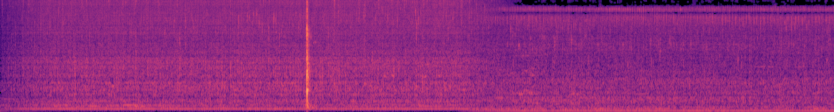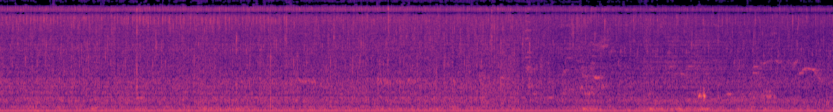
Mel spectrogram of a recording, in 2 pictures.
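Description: Mutton karahi curry sizzling steadily as it fries in the pan. One sharp click about four and a half seconds in.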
